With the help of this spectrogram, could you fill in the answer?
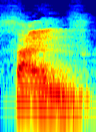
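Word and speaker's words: science: लिख कर दिखा रहा हूं आप बोलो scirnc साइंस अब इसमें आप देखो की इसके बाद क्या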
